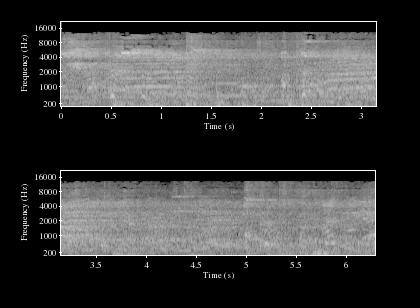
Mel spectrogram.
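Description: Indoor volleyball rally: several sharp hits of the ball and its impacts, over a steady murmur of players' and spectators' voices, echoing in a large gymnasium.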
